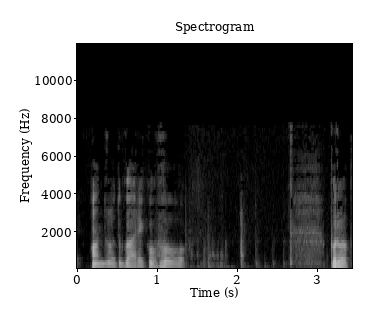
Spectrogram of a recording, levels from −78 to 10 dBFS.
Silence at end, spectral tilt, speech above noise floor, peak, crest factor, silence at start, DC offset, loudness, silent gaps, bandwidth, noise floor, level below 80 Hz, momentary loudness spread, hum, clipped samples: 0.05 s; -7.5 dB/octave; 33 dB; -2 dBFS; 24 dB; 0.15 s; under 0.1%; -26 LUFS; none; 8 kHz; -57 dBFS; -64 dBFS; 23 LU; none; under 0.1%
